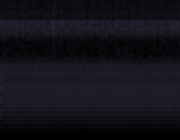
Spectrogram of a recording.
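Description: Near silence: only a very faint, steady, unchanging hum.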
